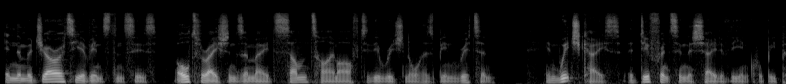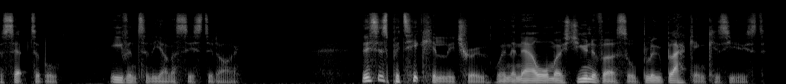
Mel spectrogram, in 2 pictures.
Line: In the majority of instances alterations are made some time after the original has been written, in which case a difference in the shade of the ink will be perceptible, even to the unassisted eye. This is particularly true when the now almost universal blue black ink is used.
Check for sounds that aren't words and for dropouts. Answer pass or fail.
pass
